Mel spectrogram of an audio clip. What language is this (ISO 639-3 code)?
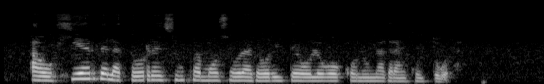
spa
